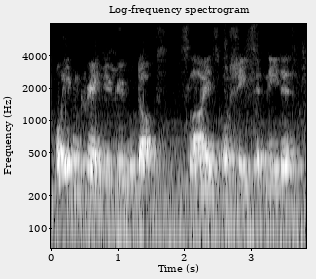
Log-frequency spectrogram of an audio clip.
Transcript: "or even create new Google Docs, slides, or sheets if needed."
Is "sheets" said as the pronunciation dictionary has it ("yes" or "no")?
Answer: yes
